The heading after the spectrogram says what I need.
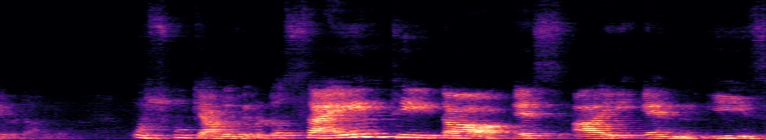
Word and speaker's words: sine: बेटा, साइन theta, SINE, साइन theta, क्योंकि theta के मुताबिक लिख रहे। इसको शॉर्टकट में या SINE नहीं लिखते बेटा, SIN थीटा, सिन नहीं, SIN सिन होता, सिन थीटा नहीं बोलना, साइन थीटा।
